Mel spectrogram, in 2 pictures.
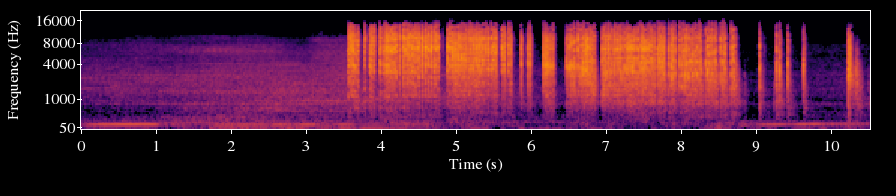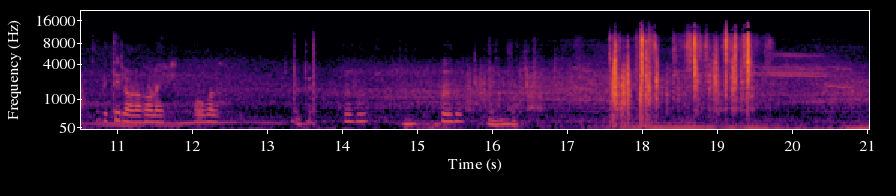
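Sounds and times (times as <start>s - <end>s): plastic film crackling: 3.6s - 10.6s, 17.6s - 19.8s
low steady hum: 17.6s - 18.2s.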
